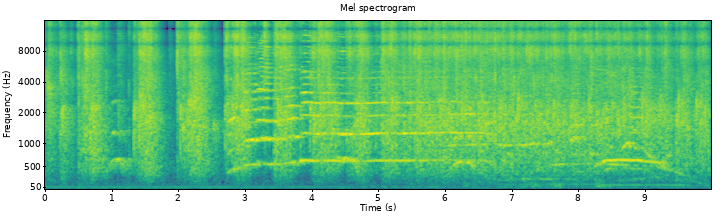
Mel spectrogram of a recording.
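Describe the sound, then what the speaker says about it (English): An audience at Schubas in Chicago applauds for a comedian, starting with slow, separated claps that quickly build into sustained, loud clapping with some whoops from the crowd. "Can we start with a slow clap and build it up like it's a big wonderful moment?"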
